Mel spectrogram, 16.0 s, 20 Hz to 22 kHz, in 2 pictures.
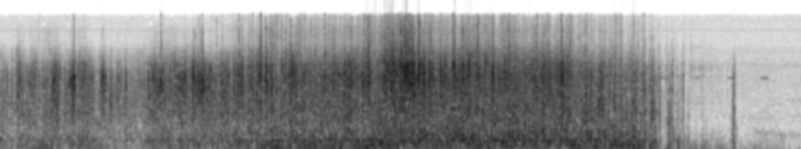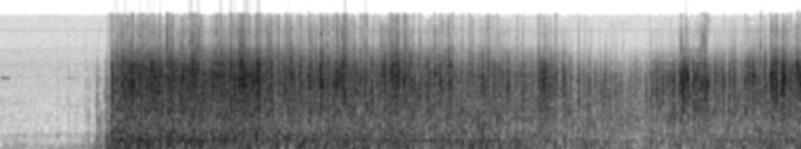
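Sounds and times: airflow buffeting microphone: 0.0s - 16.0s.

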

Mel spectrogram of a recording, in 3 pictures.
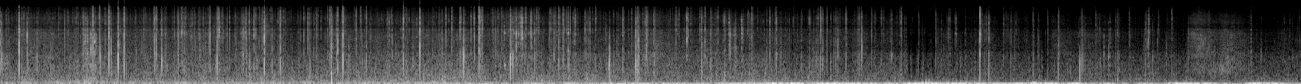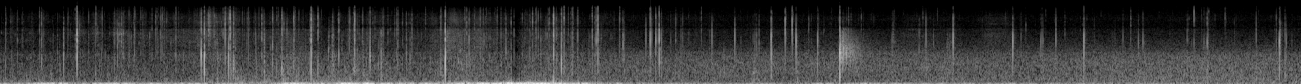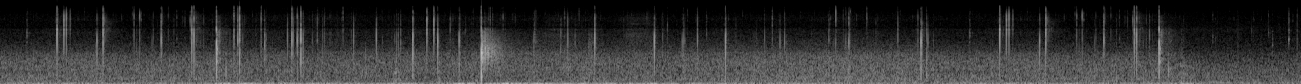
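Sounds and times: campfire crackling: 0.0s - 39.0s
sharp pops of burning wood: 0.0s - 39.0s.

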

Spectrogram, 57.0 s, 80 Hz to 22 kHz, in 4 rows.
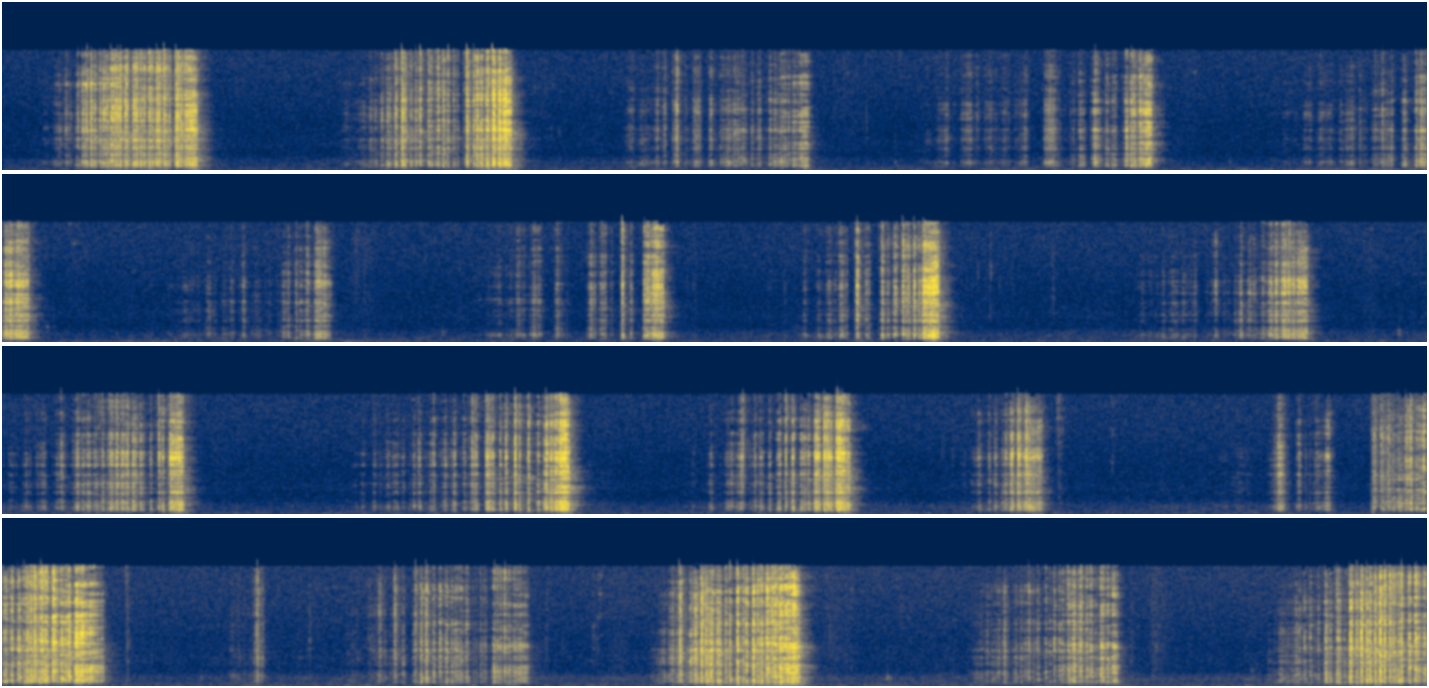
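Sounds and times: carving tool scraping wood: 0.5s - 2.1s, 3.4s - 5.3s, 6.3s - 8.2s, 9.3s - 11.7s, 13.0s - 14.7s, 16.1s - 17.6s, 19.1s - 21.0s, 22.3s - 23.8s, 25.7s - 27.4s, 28.7s - 30.5s, 32.1s - 34.4s, 35.6s - 37.1s, 38.2s - 39.0s, 40.8s - 43.9s, 46.2s - 48.2s, 49.3s - 50.9s, 52.5s - 54.0s, 55.4s - 57.0s.

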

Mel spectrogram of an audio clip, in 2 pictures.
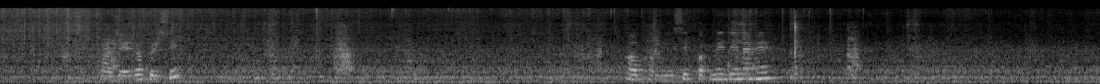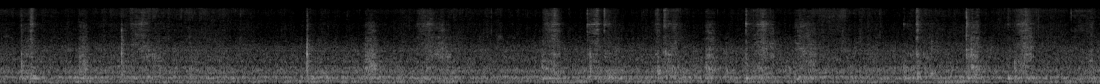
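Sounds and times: metal spatula scraping pan: 2.6s - 4.2s, 5.6s - 9.4s, 11.2s - 12.8s, 14.0s - 15.6s, 16.4s - 22.0s.

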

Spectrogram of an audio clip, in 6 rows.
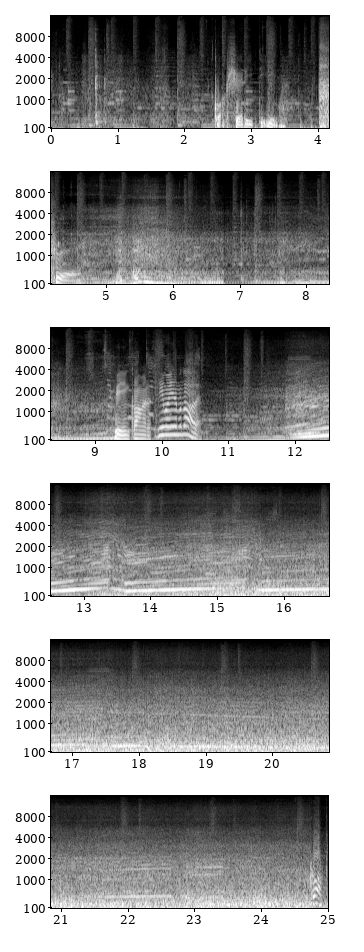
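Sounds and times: motorcycle engine accelerating: 4.0s - 9.2s, 10.9s - 25.0s
wind noise: 12.0s - 25.0s.

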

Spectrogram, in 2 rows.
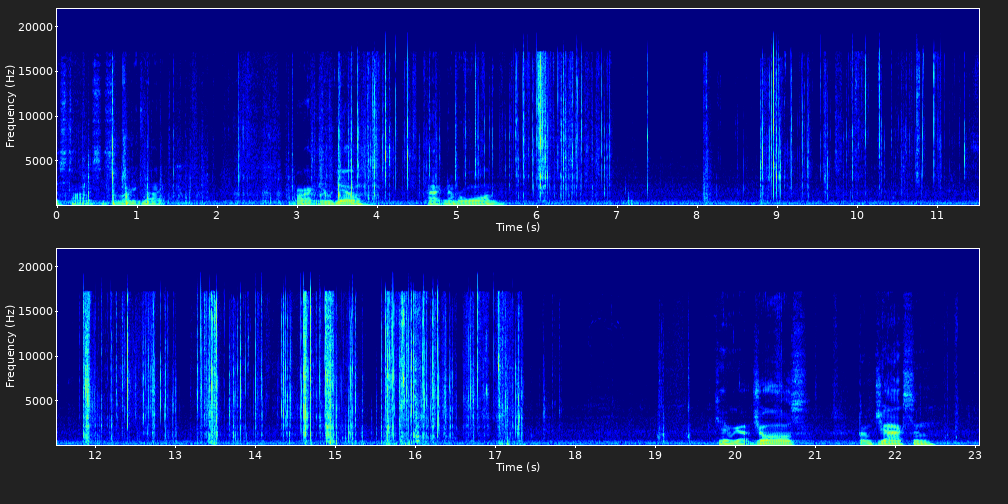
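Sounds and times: foil wrapper tearing and crinkling: 2.2s - 7.0s, 8.5s - 17.8s.

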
